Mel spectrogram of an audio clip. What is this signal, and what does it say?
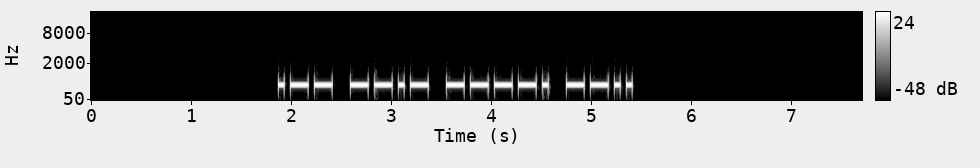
Morse code, heard as a keyed tone, about 20 wpm, 700 Hz. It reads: WQ9Z
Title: USA Call Signs - 4 Characters - Repeated 3x - 20wpm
